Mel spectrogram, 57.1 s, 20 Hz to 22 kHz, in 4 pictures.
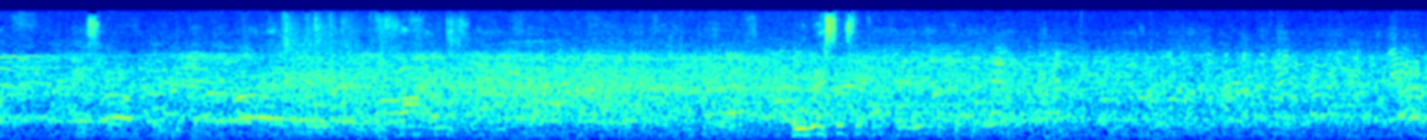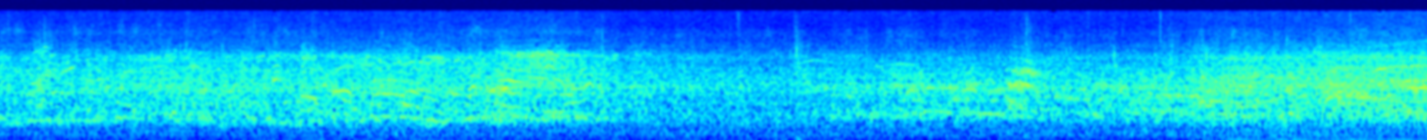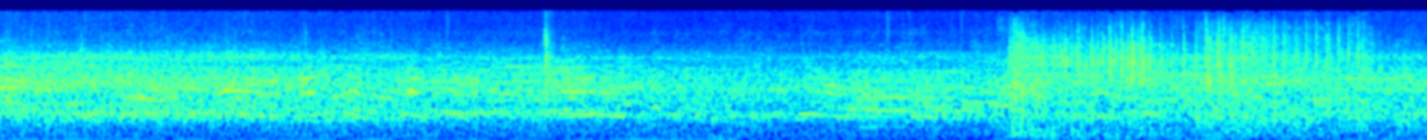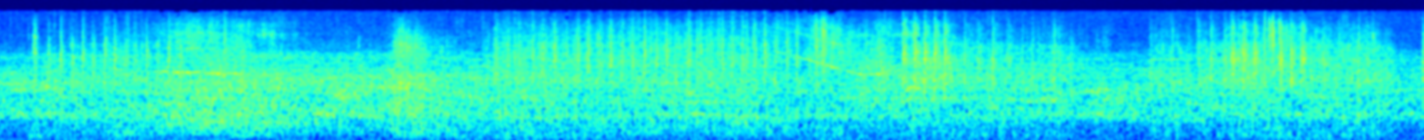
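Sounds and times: rapid crackling and rattling: 38.5s - 57.0s.

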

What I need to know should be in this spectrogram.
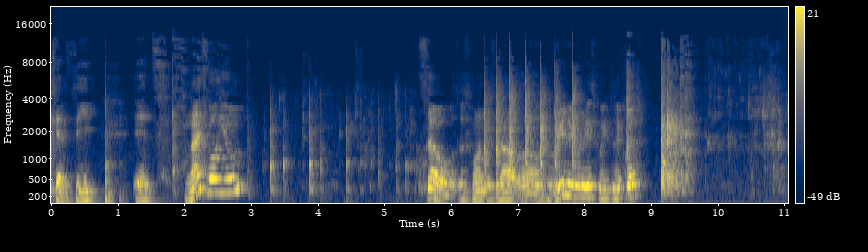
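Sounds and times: liquid pouring through a funnel: 3.8s - 5.7s, 9.8s - 11.0s.

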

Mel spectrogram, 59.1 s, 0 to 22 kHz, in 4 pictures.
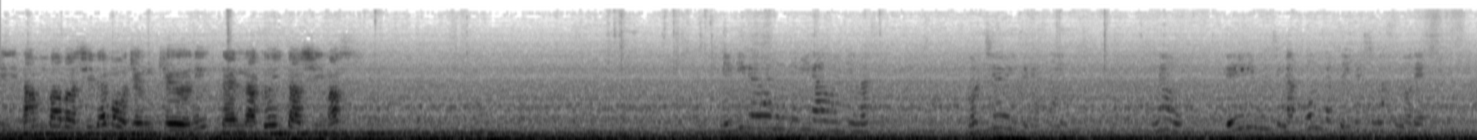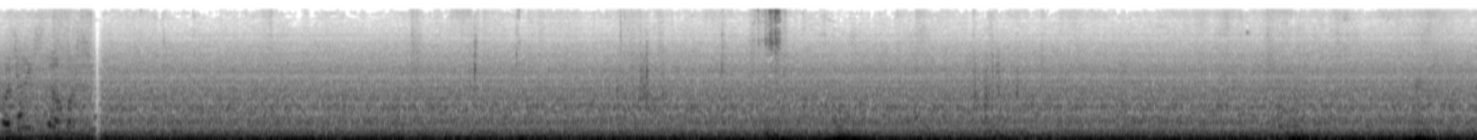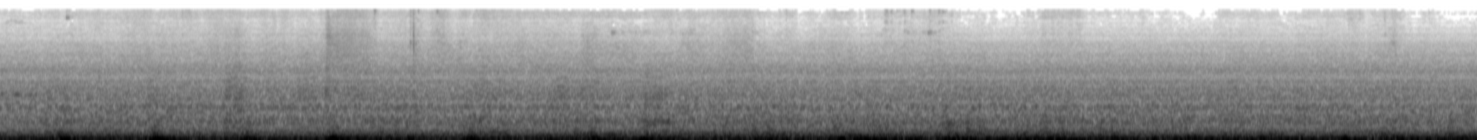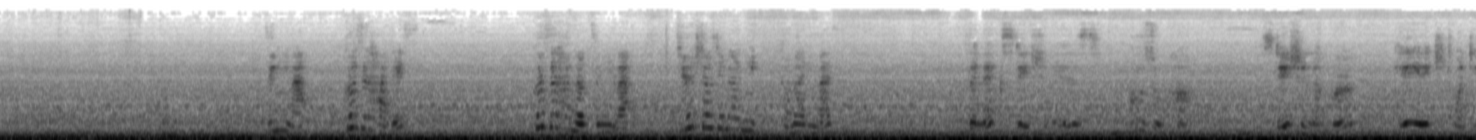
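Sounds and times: train cabin low rumble: 0.0s - 59.0s.

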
